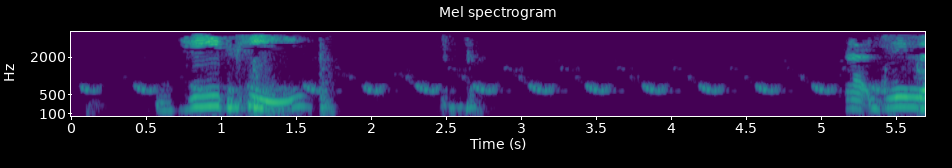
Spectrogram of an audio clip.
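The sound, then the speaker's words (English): A car alarm sounds as many short, regular electronic chirps in a steady rhythm, with people talking over it at the start and the end. “Sorry about that. I think that's somebody's car alarm.”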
